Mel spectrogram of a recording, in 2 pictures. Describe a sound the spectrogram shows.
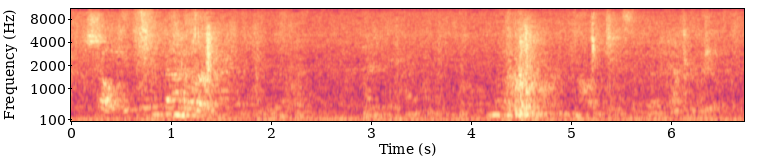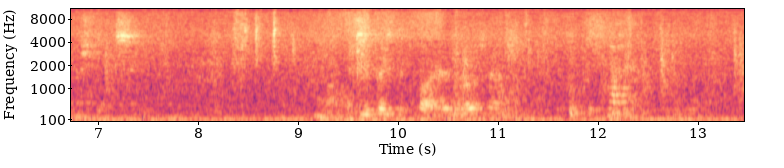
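Several adults chat quietly at a distance in a large echoing hall.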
